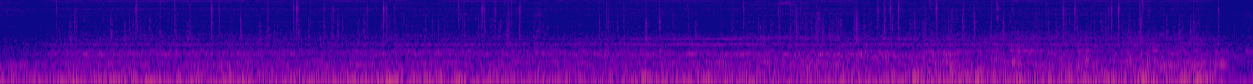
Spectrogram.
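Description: Steady low rumble of the Amtrak Empire Builder train running at speed, heard from inside the passenger car, with a faint steady hum and scattered light clicks.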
